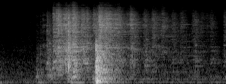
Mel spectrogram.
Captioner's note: extreme Noise of Utensils rattling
